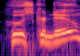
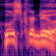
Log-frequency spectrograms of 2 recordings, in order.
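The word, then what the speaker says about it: Hüsker Dü: Husker Du. With or without the scooter stick. So Husker, H-U with the umlauts over it, S-K-E-R, and then space D-U with the umlauts over it. Husker Du, and it's my son Sam.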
